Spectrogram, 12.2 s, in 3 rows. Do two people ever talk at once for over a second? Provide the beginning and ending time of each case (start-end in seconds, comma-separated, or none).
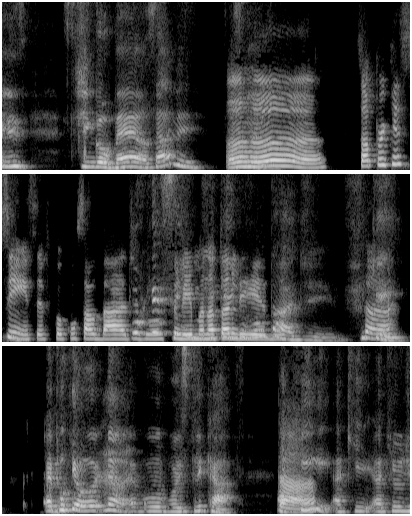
5.3-7.0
